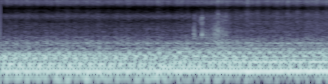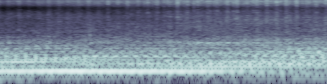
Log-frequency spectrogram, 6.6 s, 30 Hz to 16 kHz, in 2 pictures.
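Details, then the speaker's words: 1977 GMC K15 V8 at idle: low lumpy idle with steady puffing pulse about three per second from an exhaust leak at the front. "hear that exhaust leak there you go headlight there you can hear that exhaust leak the front there"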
